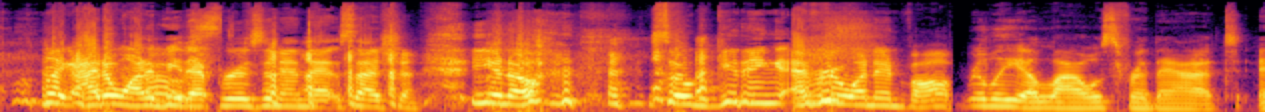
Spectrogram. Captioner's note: laughter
